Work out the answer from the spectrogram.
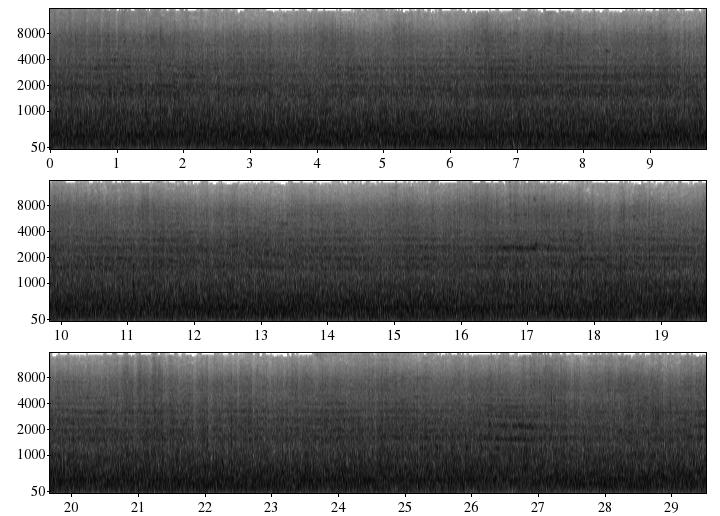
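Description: Loaded CSX coal hopper cars rolling past at speed: a steady, loud rumble of steel wheels on rail. Twice a faint high wheel squeal comes through briefly.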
